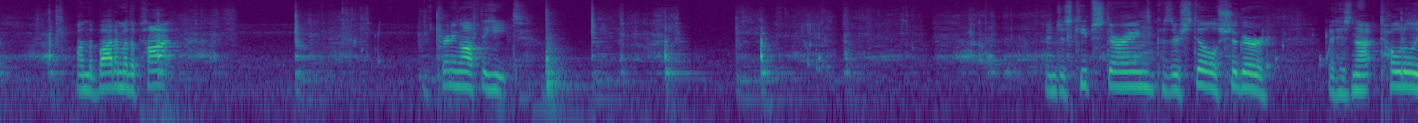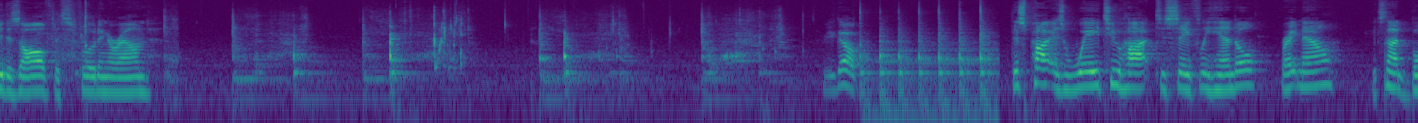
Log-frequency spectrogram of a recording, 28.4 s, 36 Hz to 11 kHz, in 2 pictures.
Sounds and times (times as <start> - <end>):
Speech: 0.8 - 1.8, 4.4 - 5.4, 10.4 - 12.7, 13.3 - 15.8, 22.4 - 22.8, 24.3 - 28.3.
